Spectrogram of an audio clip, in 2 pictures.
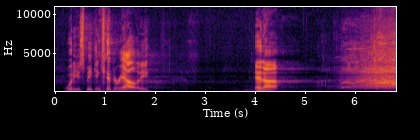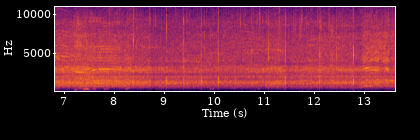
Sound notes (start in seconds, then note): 5.6 cheering; 8.6 laughing; 13.3 cheering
